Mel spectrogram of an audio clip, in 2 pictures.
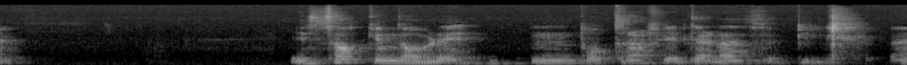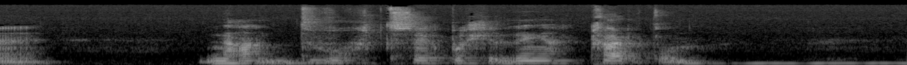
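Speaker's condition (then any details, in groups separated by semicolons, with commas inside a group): Cerebral palsy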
